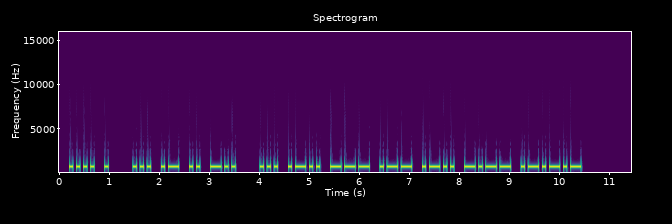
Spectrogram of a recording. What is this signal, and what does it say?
Morse code, heard as a keyed tone, about 17 wpm, 700 Hz. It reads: HE SAID SLOWLY.
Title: Sentences from Top 1100 Words 17wpm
